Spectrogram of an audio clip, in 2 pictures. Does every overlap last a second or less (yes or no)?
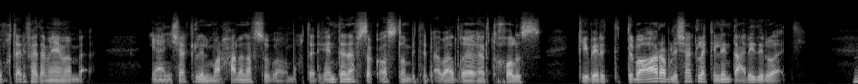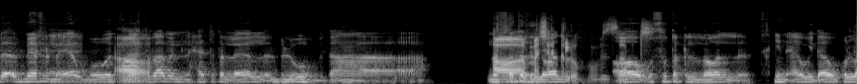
no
